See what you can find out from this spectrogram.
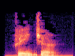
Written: granger

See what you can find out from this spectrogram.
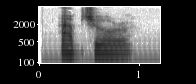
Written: abjure

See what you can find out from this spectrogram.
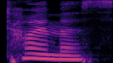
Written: timeous

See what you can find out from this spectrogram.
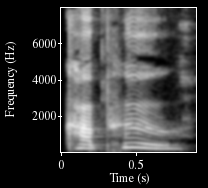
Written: kapu

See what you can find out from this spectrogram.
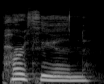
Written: parthian

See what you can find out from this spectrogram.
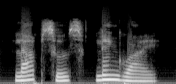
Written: lapsus linguae

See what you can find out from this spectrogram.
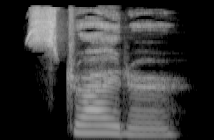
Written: stridor

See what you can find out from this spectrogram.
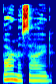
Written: barmecide

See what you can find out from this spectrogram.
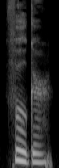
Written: fulgor

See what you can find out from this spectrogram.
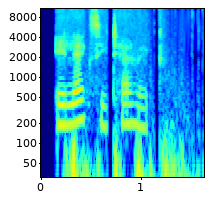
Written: alexiteric

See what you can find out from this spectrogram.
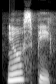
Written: newspeak

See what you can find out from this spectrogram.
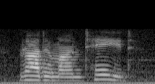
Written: rodomontade

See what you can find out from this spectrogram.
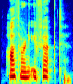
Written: Hawthorne effect

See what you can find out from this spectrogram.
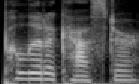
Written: politicaster

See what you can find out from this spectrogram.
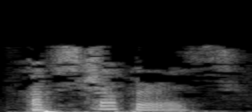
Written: obstreperous

